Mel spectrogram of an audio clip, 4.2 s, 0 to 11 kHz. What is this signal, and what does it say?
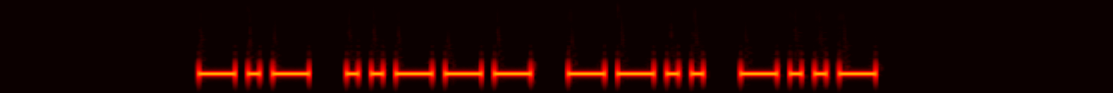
Morse code, heard as a keyed tone, about 29 wpm, 700 Hz. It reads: K2ZX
